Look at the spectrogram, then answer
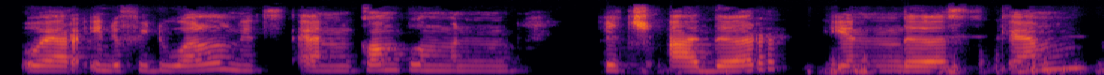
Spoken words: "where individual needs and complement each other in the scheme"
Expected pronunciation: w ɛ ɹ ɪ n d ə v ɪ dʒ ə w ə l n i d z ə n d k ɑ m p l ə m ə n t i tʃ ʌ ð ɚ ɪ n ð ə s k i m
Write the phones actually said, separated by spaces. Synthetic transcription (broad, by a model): w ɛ ɹ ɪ n d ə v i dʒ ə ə l n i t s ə n k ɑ m p l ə m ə n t i tʃ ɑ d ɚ ɪ n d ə s k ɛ m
